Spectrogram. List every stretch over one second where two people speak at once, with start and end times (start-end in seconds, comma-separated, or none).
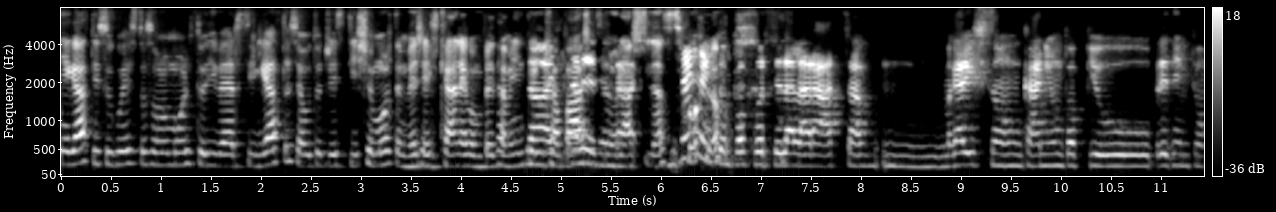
4.6-6.7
